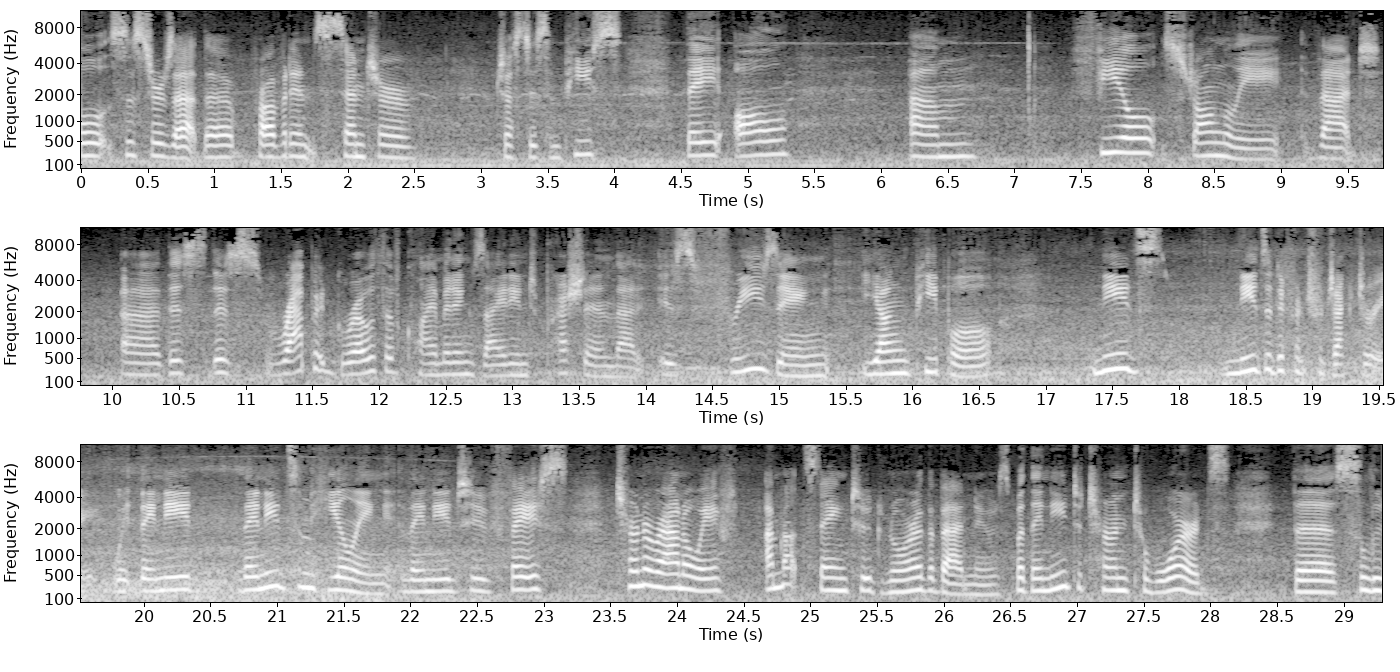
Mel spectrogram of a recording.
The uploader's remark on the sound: Interviews from the sacred fire at City Park. Coverage of the Youth Imagine The Future Festival.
